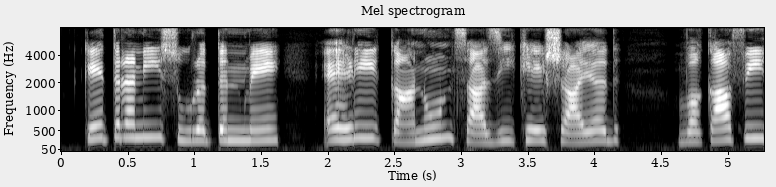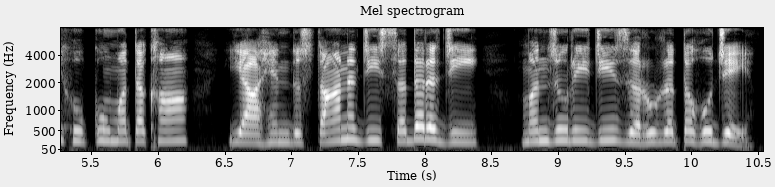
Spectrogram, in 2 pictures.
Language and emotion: Sindhi, neutral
